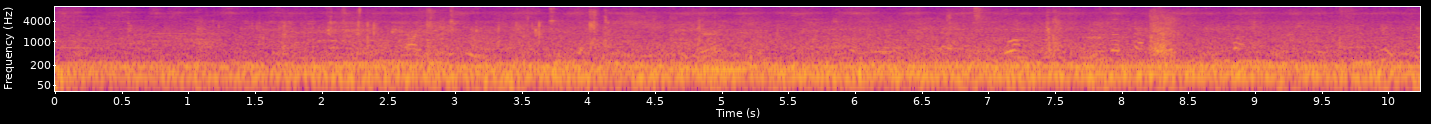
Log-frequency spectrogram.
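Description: Steady low rumble of road traffic, with faint voices now and then.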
